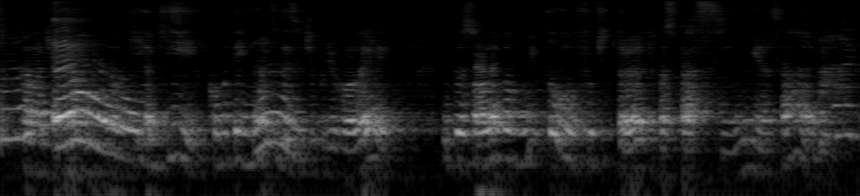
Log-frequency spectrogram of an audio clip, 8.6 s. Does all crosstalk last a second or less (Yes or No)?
No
